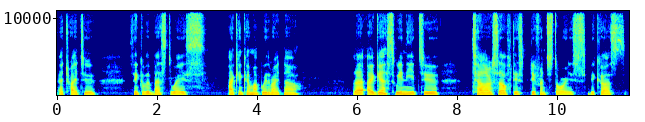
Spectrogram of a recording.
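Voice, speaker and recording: A tarot reader giving casual, gently encouraging spiritual advice in an ASMR livestream, rambling hesitantly and often trailing off mid-thought. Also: medium pitch, clean tone, no echo.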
